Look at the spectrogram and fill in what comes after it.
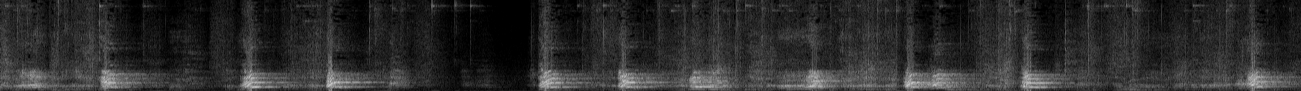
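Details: Fighting poodle barking in a rapid series of sharp, harsh barks about once a second, broken by a brief silent pause near the middle before the barking resumes.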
